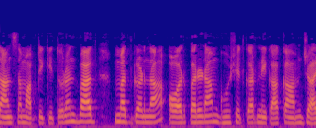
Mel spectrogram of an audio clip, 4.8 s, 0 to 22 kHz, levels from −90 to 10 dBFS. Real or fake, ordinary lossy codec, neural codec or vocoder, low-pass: real; none; none; none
